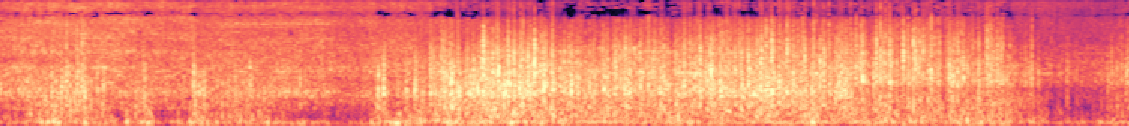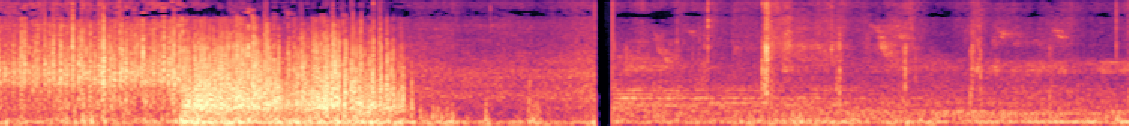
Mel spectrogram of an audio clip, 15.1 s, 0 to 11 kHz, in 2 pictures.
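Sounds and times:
wind rushing over microphone: 0.0 - 11.8
moving car rumble: 0.0 - 15.0.

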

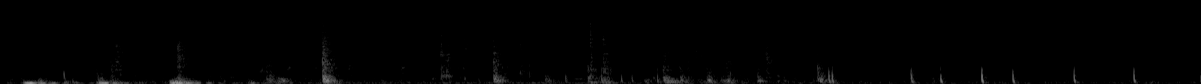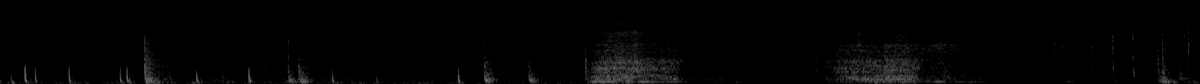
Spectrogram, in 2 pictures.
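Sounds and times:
soft footsteps: 0.2 - 8.4, 9.1 - 17.5.

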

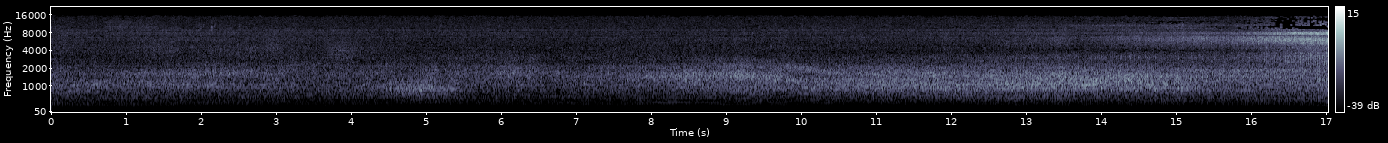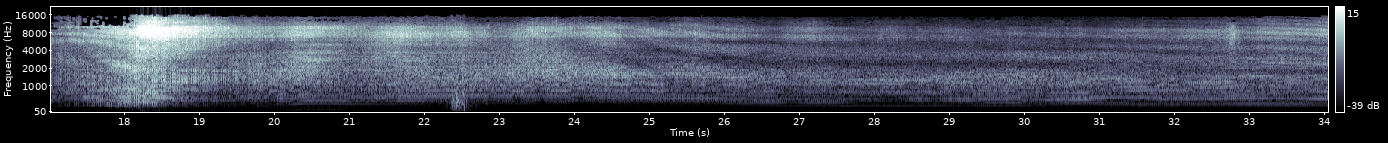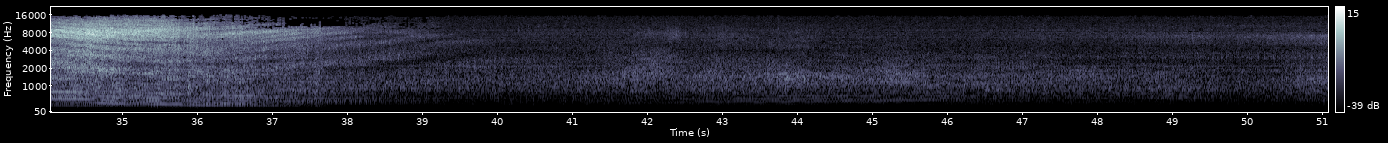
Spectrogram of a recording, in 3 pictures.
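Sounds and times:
model aeroplane engine droning: 14.4 - 40.3.

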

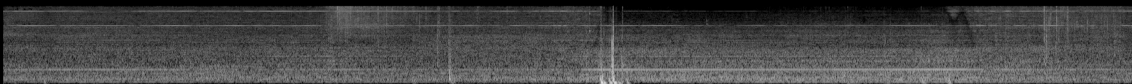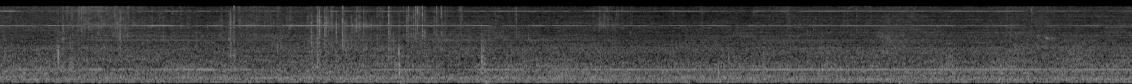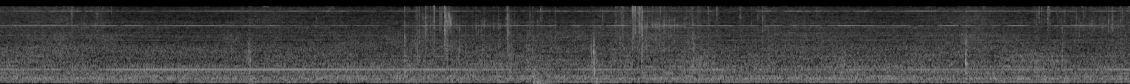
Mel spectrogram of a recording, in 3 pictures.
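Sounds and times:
vacuum cleaner running: 0.0 - 33.9.

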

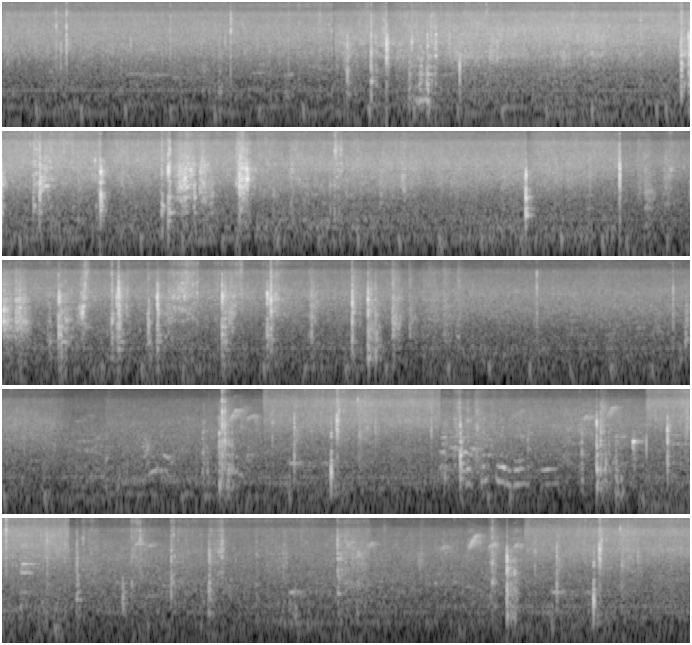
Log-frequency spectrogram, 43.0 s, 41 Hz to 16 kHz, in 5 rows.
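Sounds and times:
meat sizzling on a griddle: 0.0 - 27.0, 27.6 - 43.0
metal spatulas scraping: 8.5 - 9.9, 10.6 - 11.9, 16.6 - 20.8, 33.0 - 37.3, 38.6 - 39.1.

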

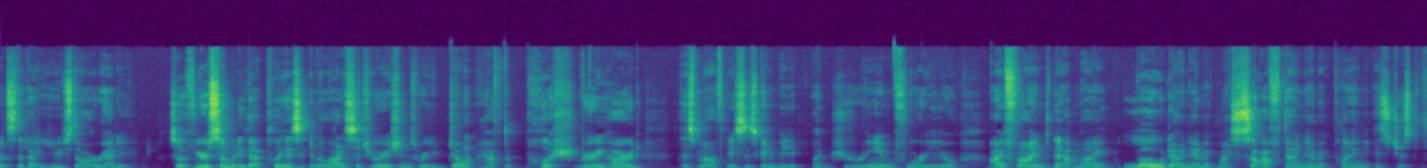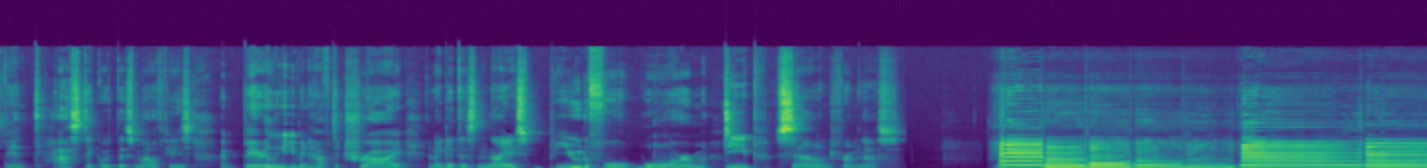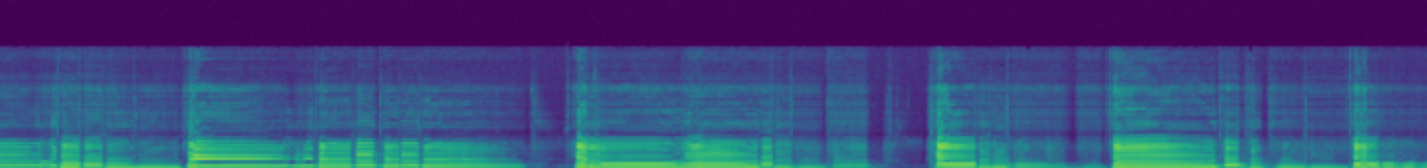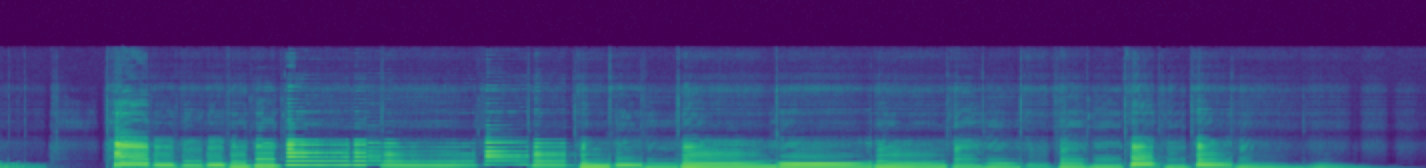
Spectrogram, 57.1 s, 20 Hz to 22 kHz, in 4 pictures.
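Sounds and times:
tenor saxophone jazz solo: 24.1 - 57.0
player breathing: 43.3 - 43.8, 56.3 - 57.0.

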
